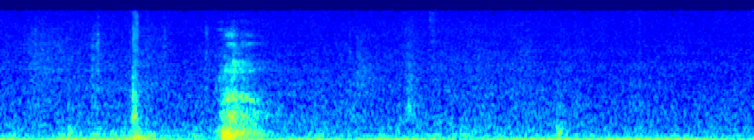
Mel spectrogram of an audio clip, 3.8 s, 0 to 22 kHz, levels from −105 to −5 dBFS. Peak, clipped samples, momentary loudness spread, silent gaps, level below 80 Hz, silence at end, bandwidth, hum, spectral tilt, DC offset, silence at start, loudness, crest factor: -32 dBFS; under 0.1%; 18 LU; none; -60 dBFS; 0 s; 16 kHz; none; -5.5 dB/octave; under 0.1%; 0 s; -55 LUFS; 22 dB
